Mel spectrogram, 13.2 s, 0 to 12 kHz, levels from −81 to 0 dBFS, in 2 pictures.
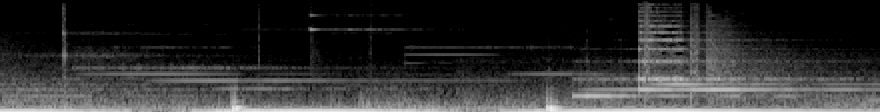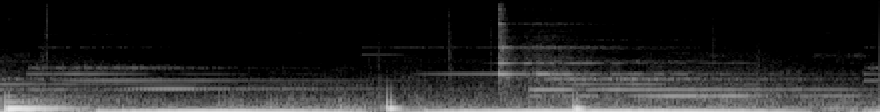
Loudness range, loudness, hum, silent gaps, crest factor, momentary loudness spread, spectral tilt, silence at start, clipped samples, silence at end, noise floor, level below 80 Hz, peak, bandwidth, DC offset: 9 LU; -27 LUFS; none; none; 14 dB; 20 LU; -6.5 dB/octave; 0 s; under 0.1%; 0 s; -38 dBFS; -28 dBFS; -4 dBFS; 10 kHz; under 0.1%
